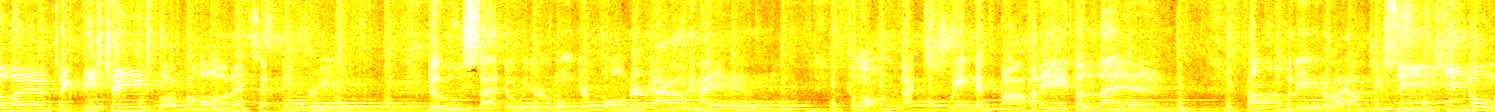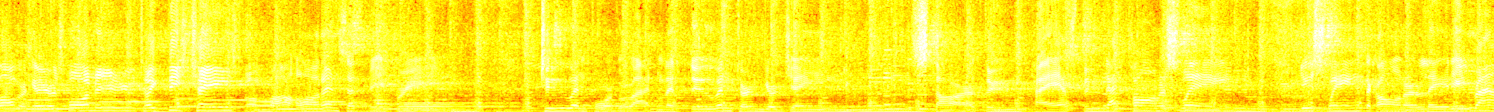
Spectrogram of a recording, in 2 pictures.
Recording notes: This is the final track on record one from the 1964 Blue Star Jubilee Square Dance held in the Sam Houston Auditorium. Houston, Texas.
